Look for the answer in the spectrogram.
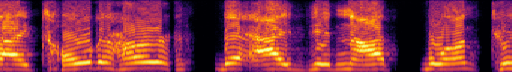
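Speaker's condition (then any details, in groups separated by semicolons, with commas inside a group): Hydrocephalus with shunt failure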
